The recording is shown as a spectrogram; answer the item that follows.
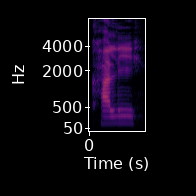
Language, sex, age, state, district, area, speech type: Marathi, male, 30-45, Maharashtra, Thane, urban, read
